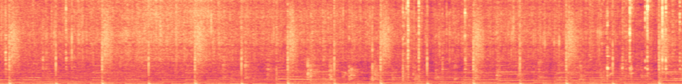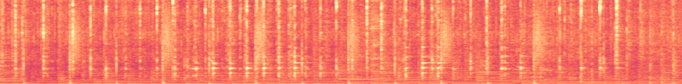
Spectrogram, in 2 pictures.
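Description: Okonomiyaki batter and shredded cabbage sizzling on a hot teppan griddle, with many quick clicks and scrapes from a small metal spatula pushing the pile into shape. The clicks come thicker in the second half.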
